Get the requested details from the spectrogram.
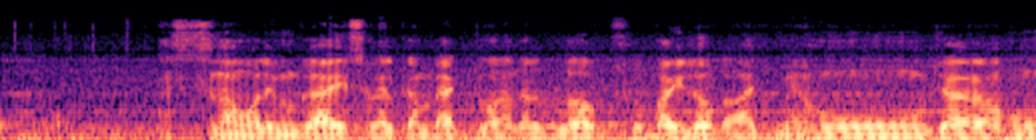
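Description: A young man speaks close to a phone's microphone, with animation.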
